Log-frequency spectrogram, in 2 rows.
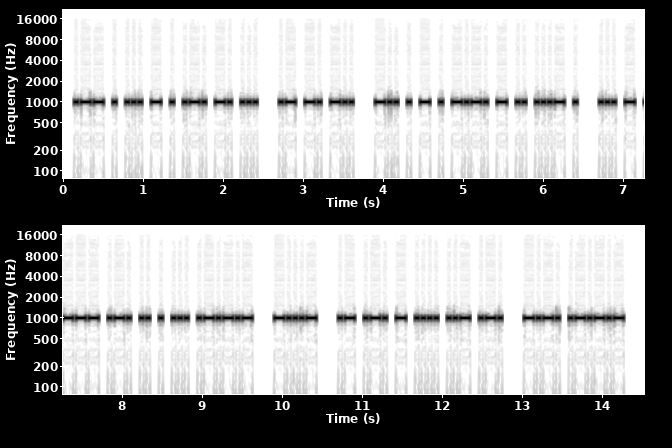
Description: Morse code, heard as a keyed tone, about 30 wpm, 1000 Hz. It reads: WESTERNS AND DETECTIVE STORIES. <BT> ARTHUR C.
